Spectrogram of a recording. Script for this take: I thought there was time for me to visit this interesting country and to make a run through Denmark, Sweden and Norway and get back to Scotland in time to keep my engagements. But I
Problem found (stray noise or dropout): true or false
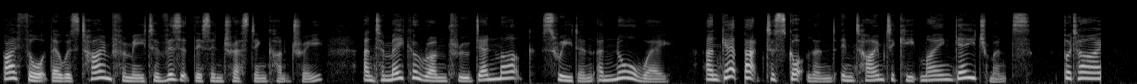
true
